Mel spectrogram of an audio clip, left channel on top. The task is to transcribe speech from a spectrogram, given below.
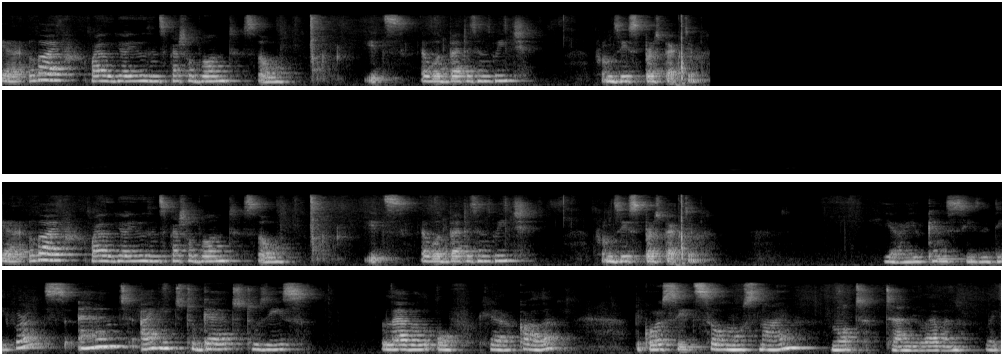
alive while you are using Special Blonde, so it's a lot better than bleach from this perspective. Here you can see the difference, and I need to get to this level of hair color because it's almost 9, not 10, 11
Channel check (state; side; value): drops out; left; at 7.1 s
